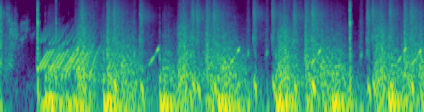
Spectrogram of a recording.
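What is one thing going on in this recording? Small game explosions pop and crackle in quick succession.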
